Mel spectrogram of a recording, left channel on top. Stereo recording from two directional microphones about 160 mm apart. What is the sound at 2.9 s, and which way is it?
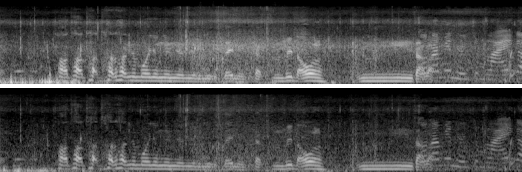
Speech, 15° left (ahead or behind).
